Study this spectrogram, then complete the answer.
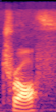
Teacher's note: I had a T that overlaps with a R in trough. It's almost like a ch sound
